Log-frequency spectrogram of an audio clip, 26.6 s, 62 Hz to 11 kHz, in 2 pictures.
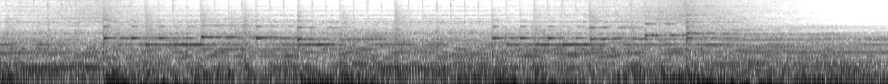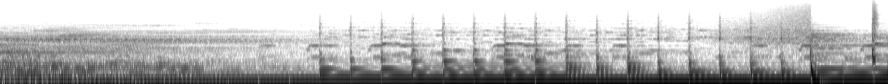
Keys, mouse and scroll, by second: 0.8 click, 1.4 click, 1.4 s, 1.7 click, 3.9 click, 5.2-6.6 right drag, 6.6-9.0 drag, 9.0 right click, 9.4 Delete, 11.0-12.7 drag, 15.0-16.4 drag, 17.0-18.8 middle drag, 20.7 s, 22.0 click, 22.3-23.5 middle drag, 24.5-26.6 middle drag.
